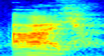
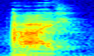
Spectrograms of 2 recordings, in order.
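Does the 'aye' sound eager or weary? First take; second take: weary; weary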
